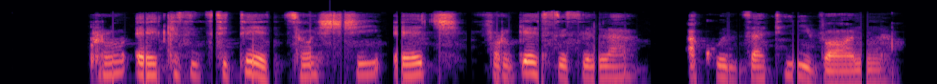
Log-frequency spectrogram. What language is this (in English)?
Esperanto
